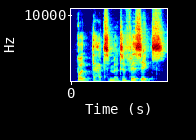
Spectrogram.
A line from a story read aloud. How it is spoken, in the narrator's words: exclaimed the pessimist, alarmed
